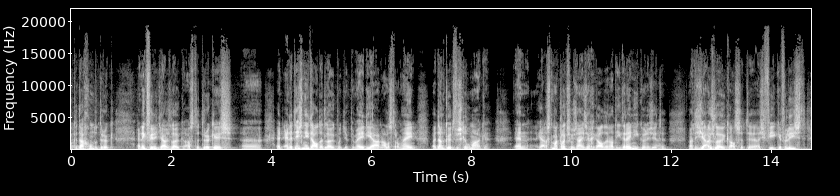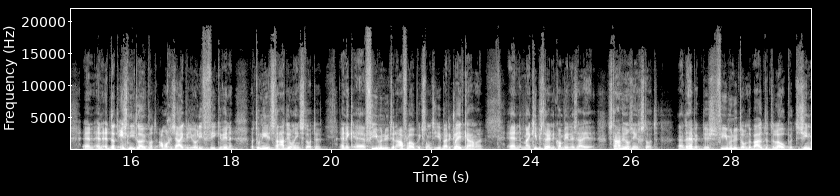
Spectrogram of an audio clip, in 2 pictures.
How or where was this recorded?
live audience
